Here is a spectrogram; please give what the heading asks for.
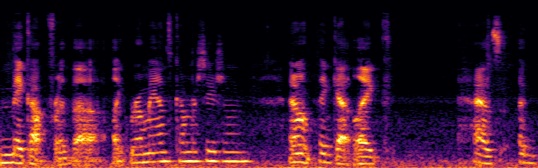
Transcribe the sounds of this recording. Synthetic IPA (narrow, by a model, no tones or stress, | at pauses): meɪkʌpfə˞ðə̰laɪkɹõʊ̃mæ̃nskʰɑ̃ɱvə˞seɪʃɨ̃naɪdõʊ̃nθɪ̃ŋk̚ɨ̰ʔlaɪk | hɨzɨ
